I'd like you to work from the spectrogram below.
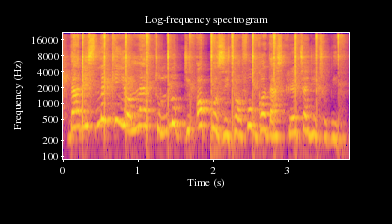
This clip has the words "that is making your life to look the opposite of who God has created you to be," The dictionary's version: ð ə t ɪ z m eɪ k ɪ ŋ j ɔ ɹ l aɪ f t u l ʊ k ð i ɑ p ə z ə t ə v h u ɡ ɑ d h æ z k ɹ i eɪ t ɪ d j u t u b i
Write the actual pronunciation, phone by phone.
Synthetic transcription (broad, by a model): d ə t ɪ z m eɪ k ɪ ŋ j ɔ l aɪ f t u l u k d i ɑ p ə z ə t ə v h u ɡ ɑ d h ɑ s k ɹ i eɪ t ɪ d j u t u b i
